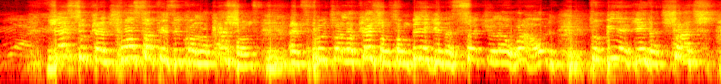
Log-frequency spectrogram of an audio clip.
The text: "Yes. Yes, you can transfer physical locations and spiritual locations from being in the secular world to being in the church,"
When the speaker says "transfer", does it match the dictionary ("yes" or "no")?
no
